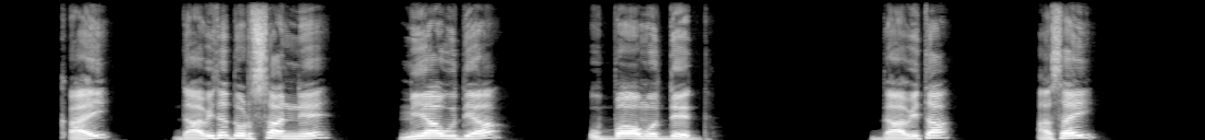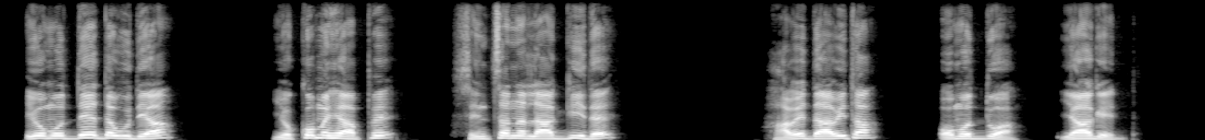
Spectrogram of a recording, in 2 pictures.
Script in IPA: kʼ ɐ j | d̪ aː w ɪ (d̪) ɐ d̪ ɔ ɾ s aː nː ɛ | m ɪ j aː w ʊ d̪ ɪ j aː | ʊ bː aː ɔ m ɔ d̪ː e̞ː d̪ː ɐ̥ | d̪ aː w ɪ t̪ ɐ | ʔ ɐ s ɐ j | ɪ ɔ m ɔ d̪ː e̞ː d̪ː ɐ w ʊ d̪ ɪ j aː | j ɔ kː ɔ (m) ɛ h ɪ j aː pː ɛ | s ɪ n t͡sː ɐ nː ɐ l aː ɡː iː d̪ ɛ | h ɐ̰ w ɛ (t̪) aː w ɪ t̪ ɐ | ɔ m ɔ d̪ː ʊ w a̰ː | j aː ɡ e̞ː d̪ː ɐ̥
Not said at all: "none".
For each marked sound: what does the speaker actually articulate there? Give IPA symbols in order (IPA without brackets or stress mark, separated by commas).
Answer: t̪, m, d̪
